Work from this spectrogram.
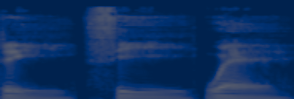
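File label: "rithiwe", concatenated syllables; Affixing experiment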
